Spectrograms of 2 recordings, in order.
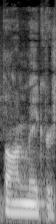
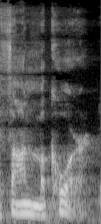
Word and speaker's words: Thon Maker: Every time I see Ron Baker, I think about Howard Beck going on Zach Lowe's podcast after he wrote a huge Thon Maker story. – Yeah. – To say that we've been pronouncing Thon Maker's name wrong the whole time. And it's actually Thon McCore.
